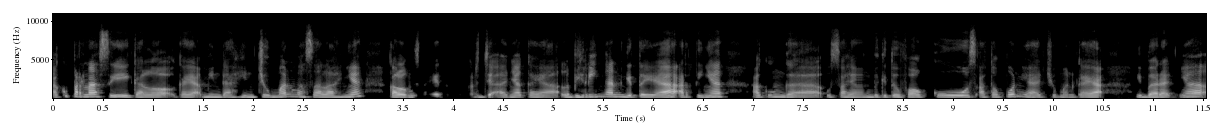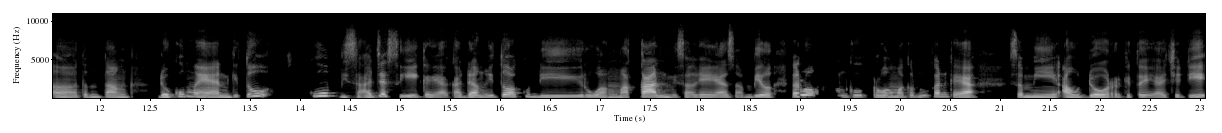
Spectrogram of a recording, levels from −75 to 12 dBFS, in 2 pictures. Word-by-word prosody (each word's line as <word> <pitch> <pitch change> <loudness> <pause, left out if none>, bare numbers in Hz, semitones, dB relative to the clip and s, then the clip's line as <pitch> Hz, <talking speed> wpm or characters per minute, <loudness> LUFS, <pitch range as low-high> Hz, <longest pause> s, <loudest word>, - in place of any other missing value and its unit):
aku - - -7
pernah 250 +1 +6
sih 170 -10 +1
kalau 160 -1 0
kayak 165 -2 0
mindahin, 170 0 -2
cuman 210 +5 -1
masalahnya 195 -2 0 0.3
kalau 195 -5 +6
misalnya - - -6 0.3
kerjaannya 170 0 -2
kayak 165 -5 -3
lebih 175 +1 0
ringan 250 +3 +1
gitu 185 -2 0
ya, 160 0 +6
artinya 185 +2 -1 0.4
aku 185 +2 -2
nggak 150 -5 -2
usah 175 -1 -4
yang 160 -1 -4
begitu 170 +1 -3
fokus 195 +5 0
ataupun 175 +9 -1
ya - - 0
cuman 165 -1 -10
kayak 160 0 +2 0.4
ibaratnya, 170 +3 +1 0.2
eee, 165 -3 +1
tentang 170 -1 -1 0.4
dokumen 180 -2 +2
gitu, 165 - -5 0.6
aku 345 +2 +2
bisa 165 +2 -6
aja 185 +9 +2
sih. 180 - -2
Kayak 150 -4 -3
kadang 180 +5 +2
itu 190 +5 -2
aku 240 +3 -10
di 160 -5 -1
ruang 160 -1 -1
makan 180 +8 +7 0.2
misalnya 155 +2 -4 0.2
ya - - 0
sambil 160 +1 0 0.2
kan - - +6
ruang 225 -1 +6
makanku 190 0 -11 0.2
ruang 200 -2 -1
makanku 190 +1 -5
kan 245 +2 +1
kayak 165 -3 +5 0.4
semi 175 -2 0
outdoor 165 0 +4 0.2
gitu 165 -1 -7
ya, 145 - -3
jadi 155 +4 -7
175 Hz, 150 wpm, -23 LUFS, 160-195 Hz, 0.6 s, makan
